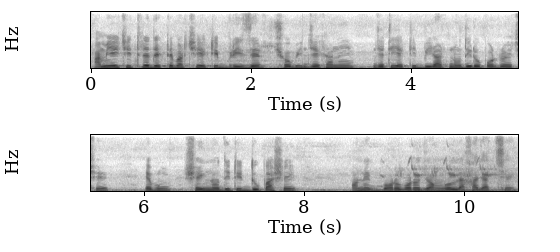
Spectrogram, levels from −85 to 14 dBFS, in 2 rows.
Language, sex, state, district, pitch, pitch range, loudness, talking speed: Bengali, male, West Bengal, Malda, 185 Hz, 165-205 Hz, -16 LUFS, 150 wpm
